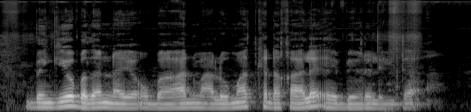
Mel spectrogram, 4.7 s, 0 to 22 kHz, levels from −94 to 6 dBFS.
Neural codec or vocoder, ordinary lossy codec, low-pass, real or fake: none; none; none; real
